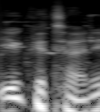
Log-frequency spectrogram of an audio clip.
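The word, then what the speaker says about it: Yucatán: Would you pronounce it like that? Or why Yucatan? Yucatan. – Yes. Mekican. That's Yucatan, isn't it? – Yucatan, yeah. Mexican.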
